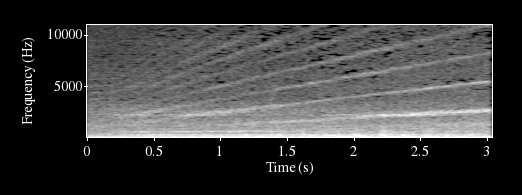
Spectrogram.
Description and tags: washing machine E (monaural) - Spin 1
field-recording, high-quality, washing-machine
